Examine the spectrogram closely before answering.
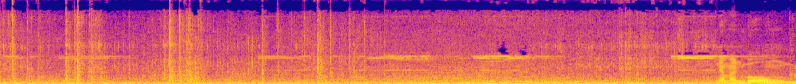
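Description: Cart wheels rattle over pavement outdoors.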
